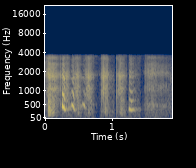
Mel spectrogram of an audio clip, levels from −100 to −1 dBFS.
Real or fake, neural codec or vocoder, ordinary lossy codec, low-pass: fake; vocoder, 22.05 kHz, 80 mel bands, WaveNeXt; none; 3.6 kHz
